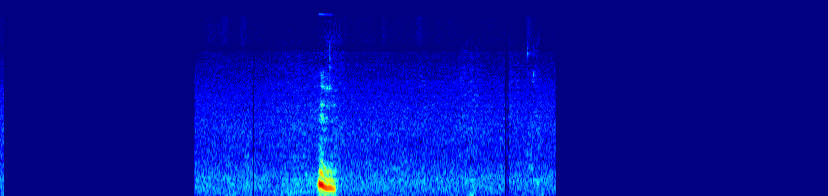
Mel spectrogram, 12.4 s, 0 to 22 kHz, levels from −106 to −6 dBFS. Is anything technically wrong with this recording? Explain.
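Yes. Damaged data in a compressed stream shows up twice in this speech, at 3.76 to 3.81 s and 7.57 to 7.60 s. Corrupted bytes make the decoder misread the frames and lose sync until it finds the next header. Each event is a brief glitch.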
